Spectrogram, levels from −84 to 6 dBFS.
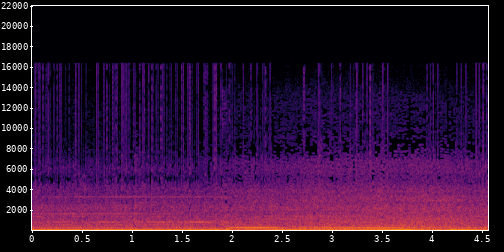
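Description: At 1.96 s and again at 3.78 s there are brief glitches from damaged data in a compressed stream, each lasting only about 10 ms. In both places a stretch of the encoded data was corrupted, so the decoder misread those frames and had to find its place again at the next valid frame.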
